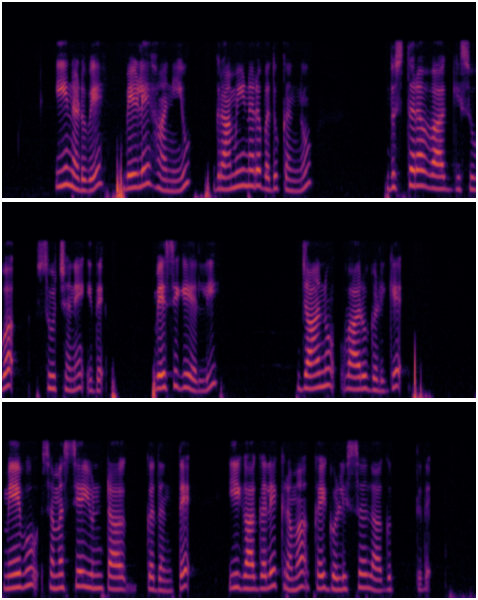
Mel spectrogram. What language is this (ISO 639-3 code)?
kan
